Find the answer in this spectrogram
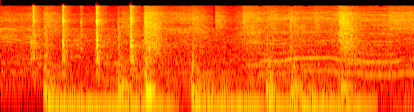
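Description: A quick run of irregular clicks and taps, handling noise as a plastic light-up disco stick studded with crystals is moved against and around the phone, over a steady low hum.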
